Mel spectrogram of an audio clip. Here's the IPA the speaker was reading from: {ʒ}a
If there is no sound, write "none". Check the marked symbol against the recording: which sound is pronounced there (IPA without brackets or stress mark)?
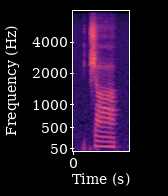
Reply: t͡ʃ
